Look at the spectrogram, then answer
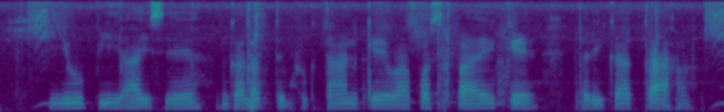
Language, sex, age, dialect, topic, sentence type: Bhojpuri, male, 18-24, Southern / Standard, banking, question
